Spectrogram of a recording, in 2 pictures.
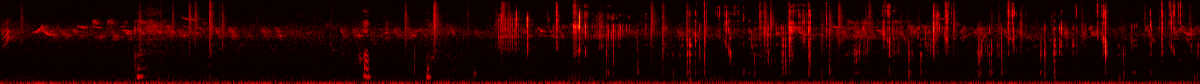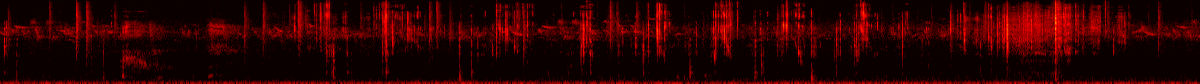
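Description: Chewing of baked sweet potato outdoors in an autumn breeze: many soft, irregular crunchy bites and mouth clicks, faint and steady throughout, with no talking.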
